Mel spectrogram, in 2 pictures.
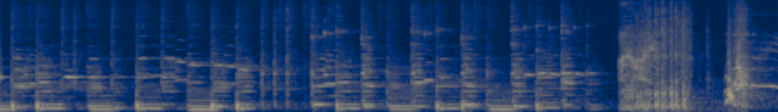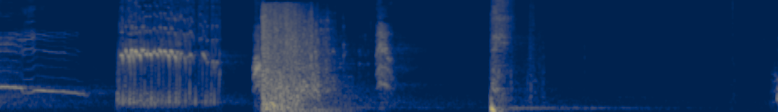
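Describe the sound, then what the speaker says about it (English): Angry Birds video game sounds: a bright plinking jingle melody, then bursts of squawks, whooshes, squeaks and crashes as a bird is launched and smashes into pigs, ending with a thud and near silence. "That was the sound of an angry bird taking off, flying in the air, hitting these evil pigs that stole their eggs,"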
